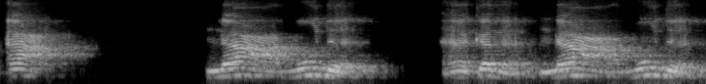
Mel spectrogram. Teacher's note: كذلك هذه العين فيها صفه البينيه، يعني بتاخذ زمن متوسط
